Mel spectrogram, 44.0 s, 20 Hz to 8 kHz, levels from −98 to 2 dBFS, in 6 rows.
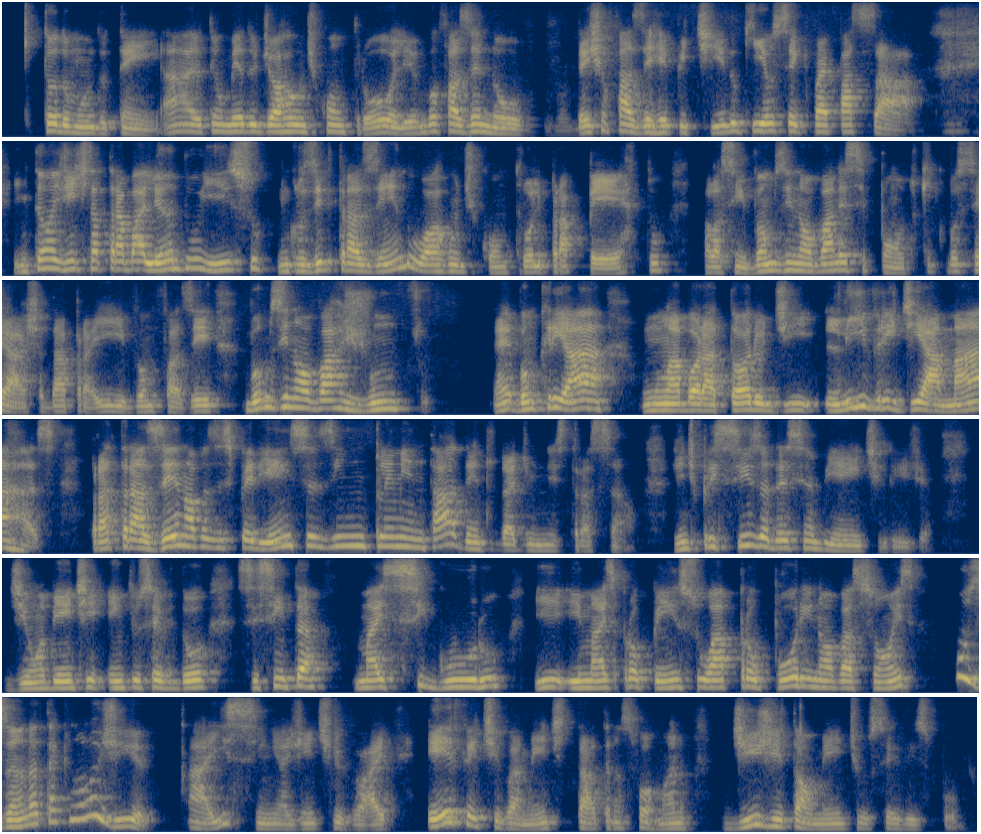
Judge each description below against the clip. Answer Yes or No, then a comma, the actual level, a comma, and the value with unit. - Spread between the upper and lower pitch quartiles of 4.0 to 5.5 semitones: Yes, average, 4.8 semitones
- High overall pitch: No, medium, 150 Hz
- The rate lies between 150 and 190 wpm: Yes, average, 160 wpm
